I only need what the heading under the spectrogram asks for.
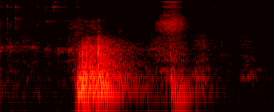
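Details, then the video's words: German Shepherd puppy, angry at not being given food, gives one short sharp bark indoors, followed by a softer second yelp about half a second later, then quiet. "German Shepherd Pupp so angry bcz of not giving food"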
